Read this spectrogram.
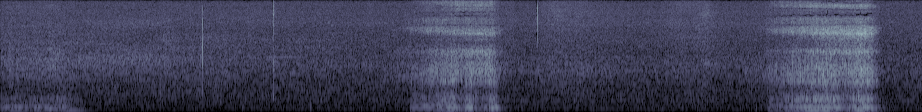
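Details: Dog (Koko) resting at home after a long walk in pouring rain: slow, loud, rattling snores every four to five seconds with quiet breaths between. Ordinary snoring in a sleeping dog.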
